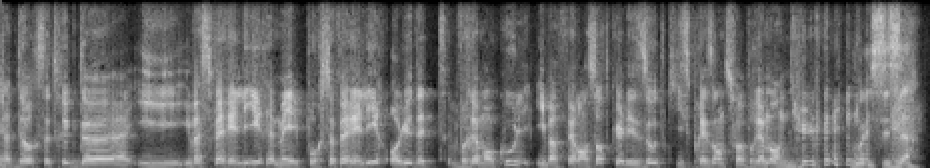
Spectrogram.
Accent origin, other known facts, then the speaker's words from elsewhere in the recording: Belgium; also born or lived in Netherlands; Je suis belge, mais je, donne cours de, néerlandais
